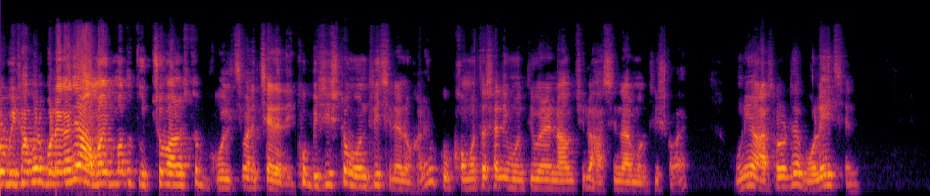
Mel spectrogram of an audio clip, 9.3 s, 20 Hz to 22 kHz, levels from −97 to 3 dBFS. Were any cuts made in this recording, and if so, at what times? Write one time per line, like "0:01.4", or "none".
0:03.0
